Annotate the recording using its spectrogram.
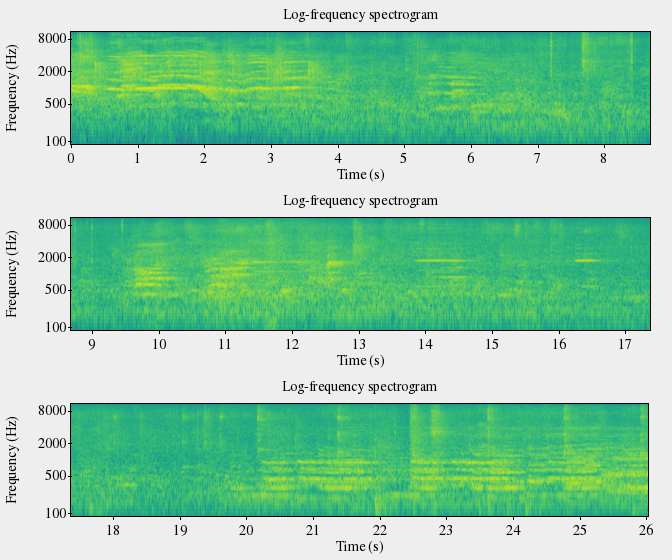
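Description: A young woman sings and talks into a microphone through loudspeakers in a large hall.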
